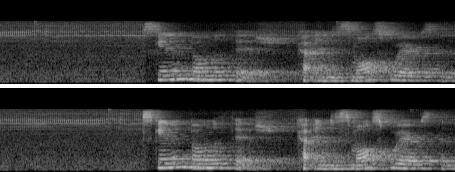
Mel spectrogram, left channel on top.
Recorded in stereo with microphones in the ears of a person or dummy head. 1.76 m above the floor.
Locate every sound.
1.4 s a woman speaking: 35° right (ahead or behind), 1.4 m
